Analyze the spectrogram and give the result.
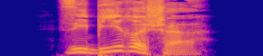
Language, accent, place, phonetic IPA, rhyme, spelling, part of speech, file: German, Germany, Berlin, [ziˈbiːʁɪʃɐ], -iːʁɪʃɐ, sibirischer, adjective, De-sibirischer.ogg
- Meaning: 1. comparative degree of sibirisch 2. inflection of sibirisch: strong/mixed nominative masculine singular 3. inflection of sibirisch: strong genitive/dative feminine singular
